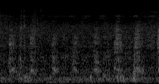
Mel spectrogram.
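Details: Natural Giant Schnauzer puppy, eight weeks old, one of a litter: quick rhythmic breathy panting, about six short puffs per second, steady and soft throughout, with faint hiss and no other voices.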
